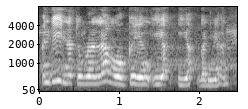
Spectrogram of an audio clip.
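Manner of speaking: high-pitched imitation of a nagging neighbour; imitated high-voiced objection to crying; mock disapproving neighbour. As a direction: mimic a neighbour telling someone off, voice pitched high. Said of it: "sasabihin pa nung kapitbahay".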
